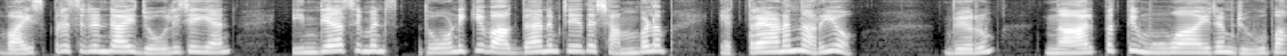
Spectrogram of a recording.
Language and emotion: Malayalam, surprised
